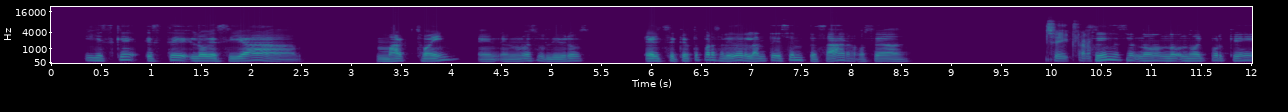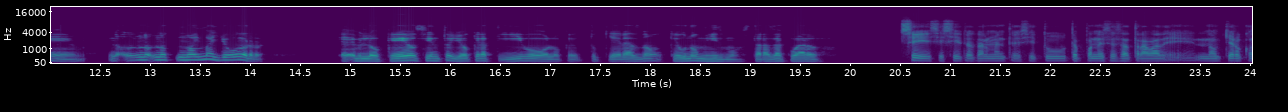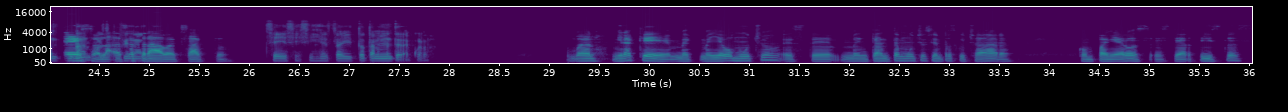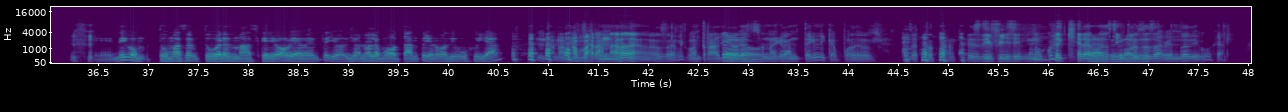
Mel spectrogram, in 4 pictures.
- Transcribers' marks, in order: laugh; laughing while speaking: "no cualquiera"
- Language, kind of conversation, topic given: Spanish, podcast, ¿Qué consejo le darías a alguien que está empezando?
